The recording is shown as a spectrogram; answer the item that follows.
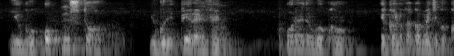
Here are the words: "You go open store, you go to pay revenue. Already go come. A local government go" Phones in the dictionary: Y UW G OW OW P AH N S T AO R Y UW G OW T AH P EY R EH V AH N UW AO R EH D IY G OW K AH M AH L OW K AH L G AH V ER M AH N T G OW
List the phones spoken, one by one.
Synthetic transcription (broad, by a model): Y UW G OW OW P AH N S T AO Y UW G OW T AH P EY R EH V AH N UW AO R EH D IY G OW K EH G AH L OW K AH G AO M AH T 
